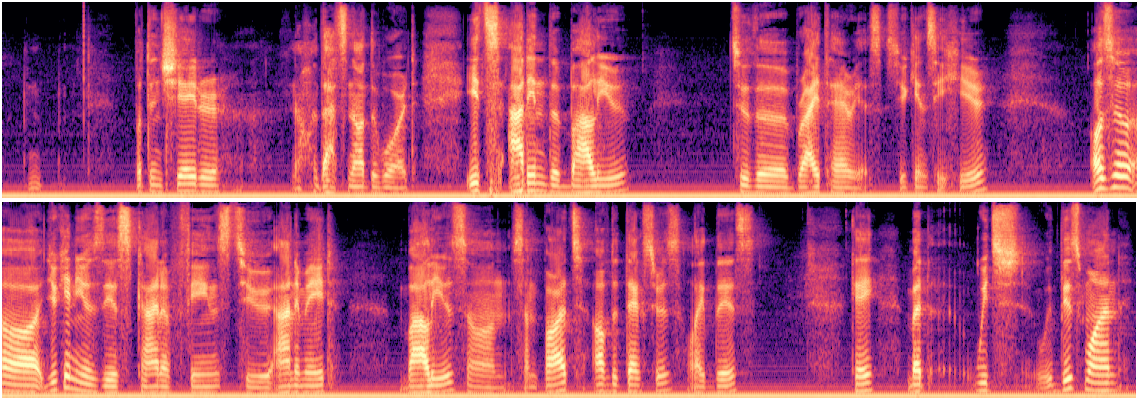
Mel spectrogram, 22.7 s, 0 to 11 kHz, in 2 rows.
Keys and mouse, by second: 4.6 shift+middle click, 6.6 click, 19.0 click, 20.5 middle click, 21.7 shift+middle click.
